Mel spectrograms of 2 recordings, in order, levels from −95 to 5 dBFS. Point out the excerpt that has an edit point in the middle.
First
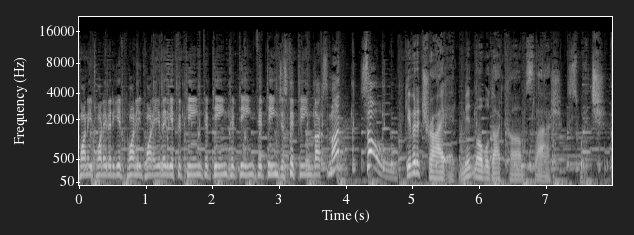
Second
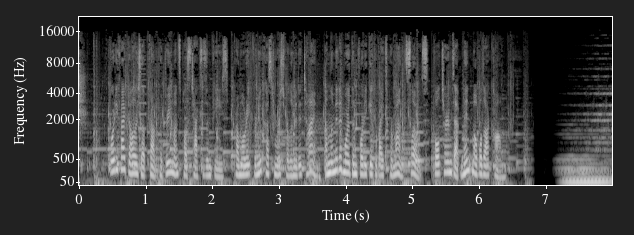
second; 1 cut; at 7.0 s

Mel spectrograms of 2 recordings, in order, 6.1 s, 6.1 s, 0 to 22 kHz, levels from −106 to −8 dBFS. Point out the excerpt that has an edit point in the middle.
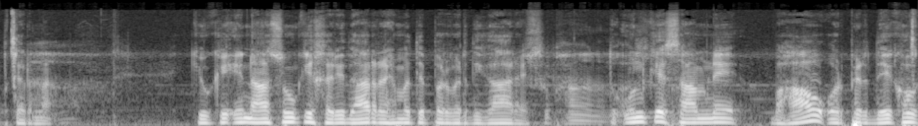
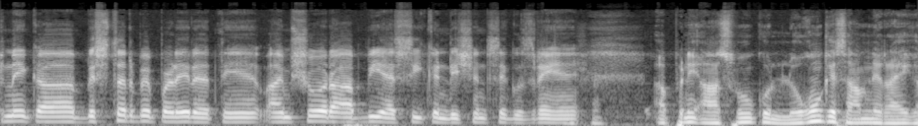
second; 1 cut; at 4.4 s

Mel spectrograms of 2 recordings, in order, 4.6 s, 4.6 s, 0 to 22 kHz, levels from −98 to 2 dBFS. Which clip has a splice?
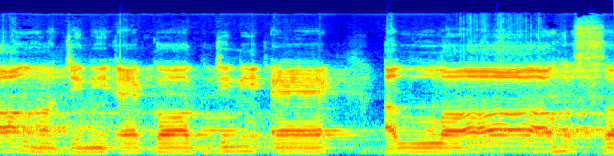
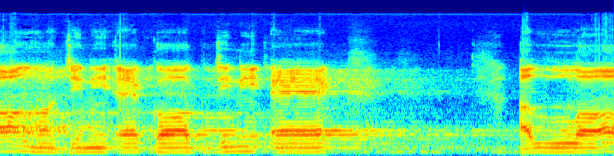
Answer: first; 1 cut; at 2.7 s

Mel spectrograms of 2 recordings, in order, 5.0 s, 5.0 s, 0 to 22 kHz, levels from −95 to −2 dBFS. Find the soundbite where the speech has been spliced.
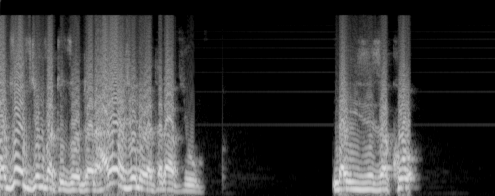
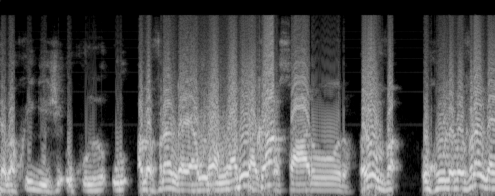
first; 1 cut; at 2.3 s

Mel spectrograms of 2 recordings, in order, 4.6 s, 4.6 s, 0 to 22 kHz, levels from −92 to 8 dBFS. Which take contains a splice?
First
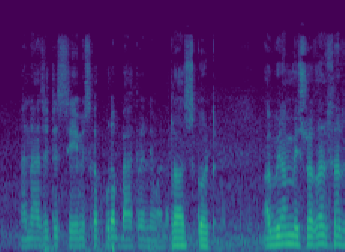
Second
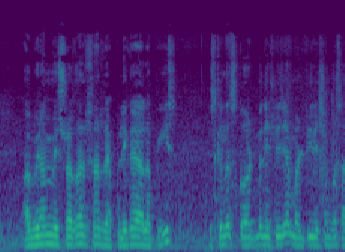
first; 1 cut; at 2.3 s

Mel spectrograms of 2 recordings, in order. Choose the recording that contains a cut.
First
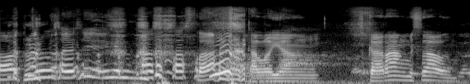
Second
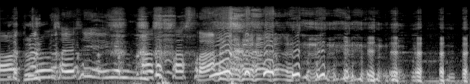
first; 1 cut; at 2.4 s

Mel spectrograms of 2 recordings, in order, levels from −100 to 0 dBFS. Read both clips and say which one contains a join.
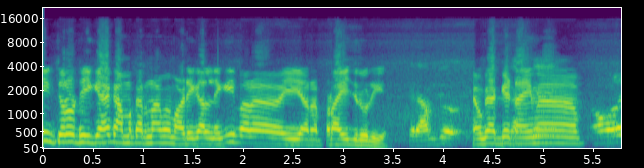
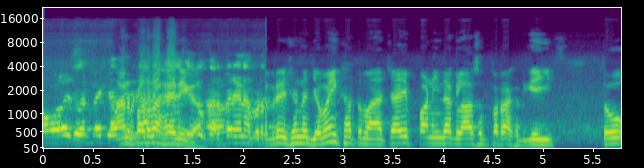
second; 1 cut; at 2.2 s

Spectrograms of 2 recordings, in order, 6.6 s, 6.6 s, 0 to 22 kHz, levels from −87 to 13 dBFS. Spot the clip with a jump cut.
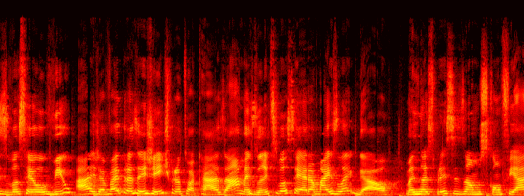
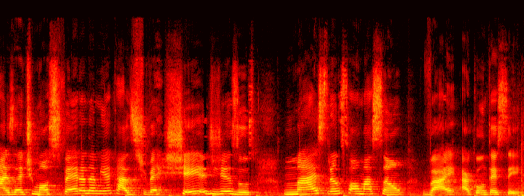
first; 2 cuts; at 0.9 s, 5.0 s

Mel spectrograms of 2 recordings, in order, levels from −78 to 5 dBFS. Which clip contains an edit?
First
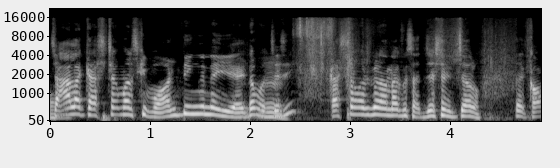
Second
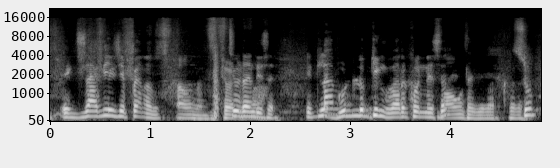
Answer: second; 1 cut; at 2.8 s

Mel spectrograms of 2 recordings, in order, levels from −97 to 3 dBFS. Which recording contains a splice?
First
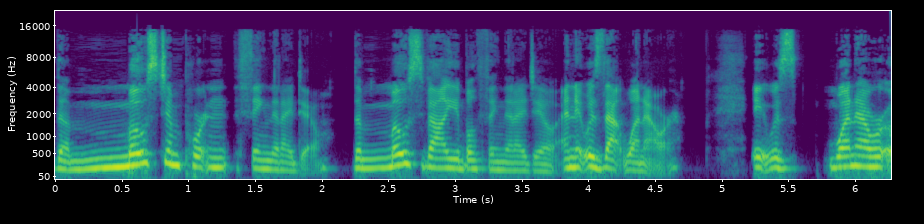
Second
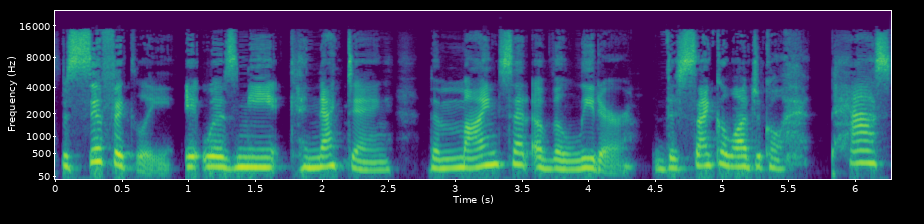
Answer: second; 1 cut; at 4.5 s

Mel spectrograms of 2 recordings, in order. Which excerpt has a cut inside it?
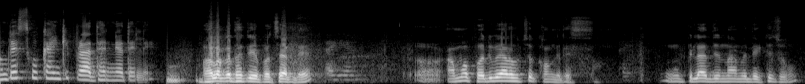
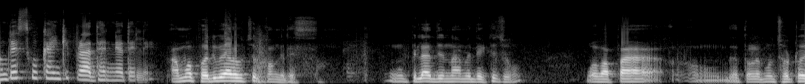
second; 1 cut; at 1.6 s

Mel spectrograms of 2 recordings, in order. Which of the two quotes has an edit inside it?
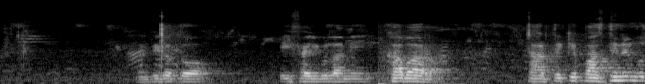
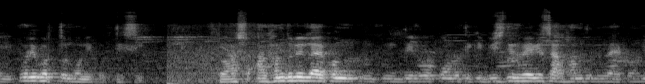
first; 1 cut; at 3.7 s

